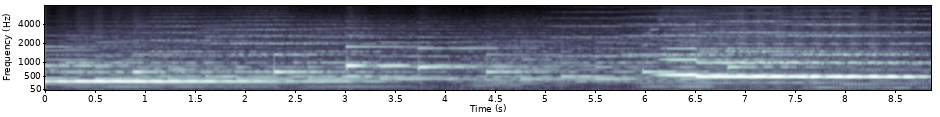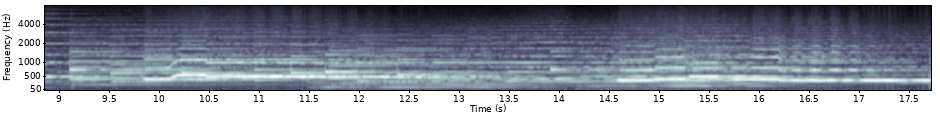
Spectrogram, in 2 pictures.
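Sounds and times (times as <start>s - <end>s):
Anasazi end-blown flute in E: 0.0s - 3.4s, 6.0s - 13.5s, 14.5s - 17.7s.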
